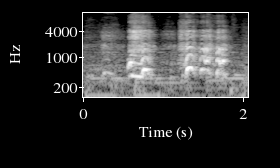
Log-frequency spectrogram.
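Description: Young women laughing and gasping in two short bursts, about half a second in and again after a second.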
